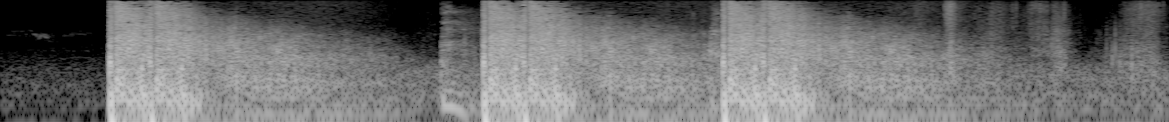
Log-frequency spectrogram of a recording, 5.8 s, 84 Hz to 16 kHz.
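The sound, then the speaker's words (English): Three loud handgun shots at firing practice, each a sharp crack followed by a long, fading rumble, spaced more than a second apart with no voices between them. “And again. Now cock the gun, pointing into the ground 3 yards ahead of you. Take up a firing position, keeping the arm straight. Pointing the gun but not aiming it. Fire off one magazine”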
